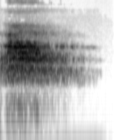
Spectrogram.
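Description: A single long breath drawn in during slow breathing practice, one breath per word of a prayer phrase: soft, airy and breathy, steady at first, then fading away over about a second and a half, with no talk.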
